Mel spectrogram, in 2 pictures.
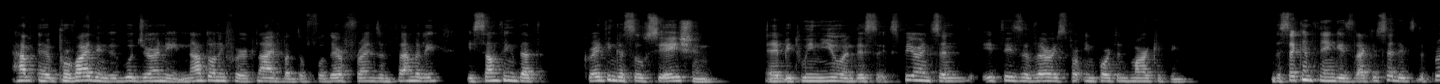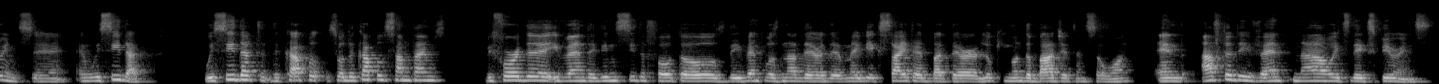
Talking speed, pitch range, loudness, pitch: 195 wpm, 145-170 Hz, -24 LUFS, 155 Hz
